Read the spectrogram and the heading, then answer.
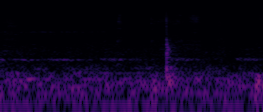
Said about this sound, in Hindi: लिखते हैं जरा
